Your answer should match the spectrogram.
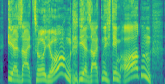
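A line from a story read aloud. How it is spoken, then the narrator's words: Shrill voice, like his mother's. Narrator (German): sagte Fred mit schriller Stimme, die unverkennbar nach der seiner Mutter klang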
